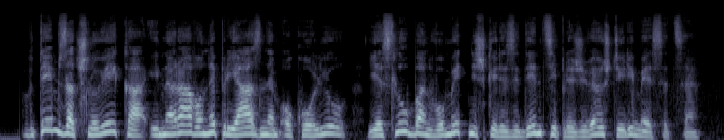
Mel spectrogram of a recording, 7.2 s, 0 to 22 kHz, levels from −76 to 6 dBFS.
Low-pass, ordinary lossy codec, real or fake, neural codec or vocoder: 14.4 kHz; none; fake; vocoder, 44.1 kHz, 128 mel bands every 512 samples, BigVGAN v2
